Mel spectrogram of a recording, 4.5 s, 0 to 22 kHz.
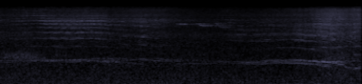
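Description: A Hubsan H111c Nano Q4 Plus quadcopter drone flies nearby, its tiny motors giving a steady high buzzing whine that holds throughout and swells slightly near the end.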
